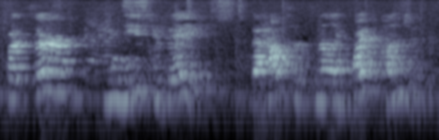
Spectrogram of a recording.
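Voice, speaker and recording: A woman's voice: high-pitched, a little slow, a bit bright, slight background noise. A woman playing a polite, concerned servant nagging a master in a children's puppet show. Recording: very echoey, distant, music behind.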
